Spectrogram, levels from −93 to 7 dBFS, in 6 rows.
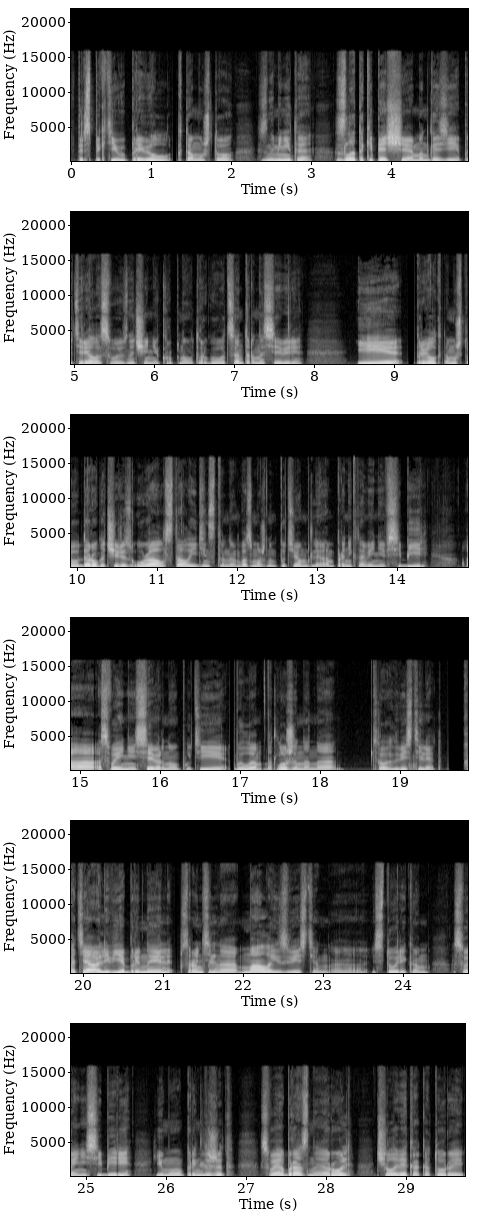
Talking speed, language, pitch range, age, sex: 115 wpm, Russian, 115-135 Hz, 20-39, male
